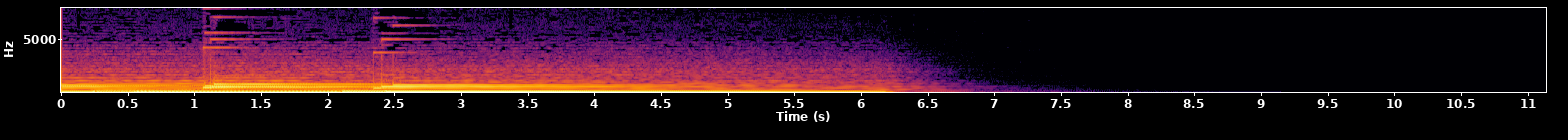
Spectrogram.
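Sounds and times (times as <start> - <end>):
instrumental music: 0.0 - 6.7.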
